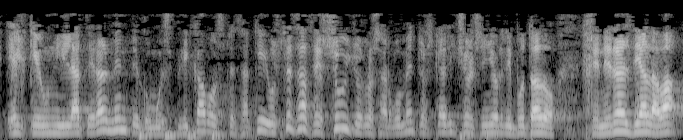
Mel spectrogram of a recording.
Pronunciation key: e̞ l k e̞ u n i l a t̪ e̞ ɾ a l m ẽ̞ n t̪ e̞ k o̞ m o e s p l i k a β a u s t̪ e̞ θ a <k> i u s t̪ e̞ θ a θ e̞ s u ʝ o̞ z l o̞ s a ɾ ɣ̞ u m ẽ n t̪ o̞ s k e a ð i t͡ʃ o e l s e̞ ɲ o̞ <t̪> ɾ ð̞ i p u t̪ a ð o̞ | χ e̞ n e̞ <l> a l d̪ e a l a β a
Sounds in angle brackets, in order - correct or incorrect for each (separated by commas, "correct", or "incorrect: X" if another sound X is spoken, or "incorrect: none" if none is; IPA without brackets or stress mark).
correct, incorrect: none, incorrect: ɾ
